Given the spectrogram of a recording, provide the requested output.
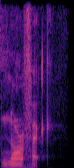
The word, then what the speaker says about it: Norfolk: To his credit, Norfolk, Virginia is pronounced Norfolk.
